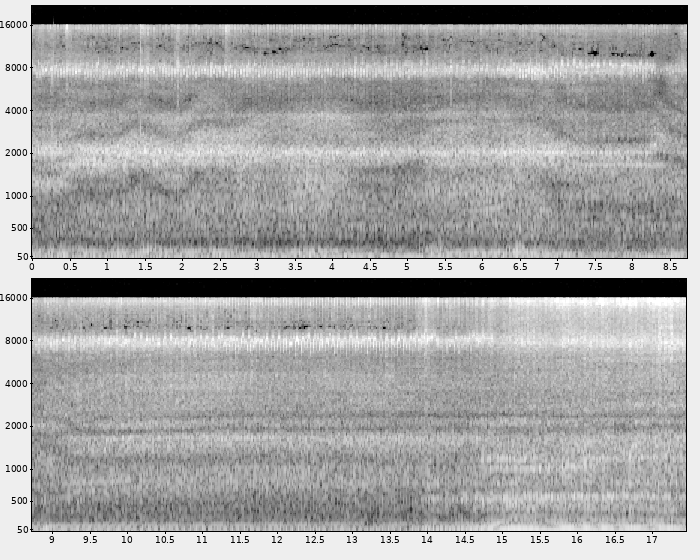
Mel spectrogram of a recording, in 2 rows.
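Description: Diesel engines of a Swaraj 855 tractor and a JCB backhoe loader running steadily. About fourteen seconds in, the engine sound grows louder and deeper.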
